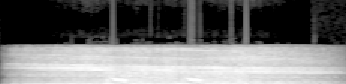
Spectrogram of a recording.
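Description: A loud, steady roar of a jet airplane with a high whining tone drifting slightly downward, like an aircraft coming in to land, continuous throughout with no voices.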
